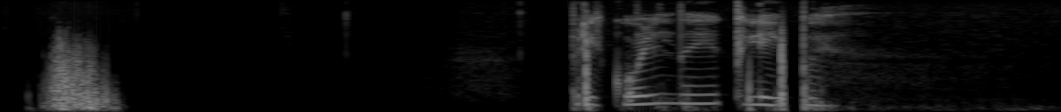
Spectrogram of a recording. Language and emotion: Russian, neutral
